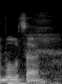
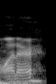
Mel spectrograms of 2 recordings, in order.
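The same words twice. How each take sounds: First: It is said in a non-American accent. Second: It is said in an imitated American accent. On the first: "Opposed to water" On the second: "That's how you say it"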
